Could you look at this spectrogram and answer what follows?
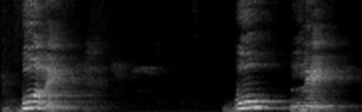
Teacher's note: Eu separei a sílaba e a sílaba mais forte é bu. Não é a última, é a penúltima. Sendo assim, ela é uma paroxítona.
